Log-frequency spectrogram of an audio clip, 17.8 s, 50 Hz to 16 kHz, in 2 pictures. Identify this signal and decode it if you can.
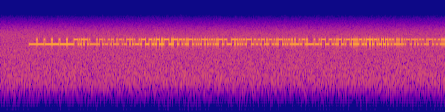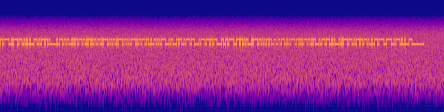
RTTY (50 baud, 450 Hz shift), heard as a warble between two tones, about 1850 Hz centre, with radio static and fading. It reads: AUCH KONNTE ER DEM STINNES-KONZERN HILFE LEISTEN, ALS DIESER PROBLEME MIT BERLINER BANKEN HATTE.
